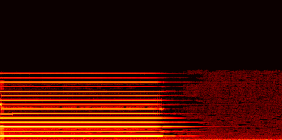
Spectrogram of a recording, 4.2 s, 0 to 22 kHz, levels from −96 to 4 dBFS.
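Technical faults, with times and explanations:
Throughout, HE-AAC compression: the music's treble sounds gritty and metallic, and nothing reaches above 10.7 kHz. This is likely spectral band replication copying lower bands upward, fitting a bitrate near 12 kbps. A spectrogram shows blocky repeated upper bands ending in a hard ceiling.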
